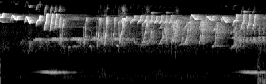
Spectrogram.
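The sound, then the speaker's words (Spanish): Several Amazon rainforest birds, such as the Amazonian antbird, mouse-colored antshrike, yellow-browed antbird and reddish hermit, call at once in a dense, overlapping chorus of high, rapid chirps and trills, with a brief low tone now and then; no one speaks. “Hormiguero ribereño, hormiguero amazónico, el batará ratón, el hormiguero ceji amarillo, y el ermitaño rojizo.”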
